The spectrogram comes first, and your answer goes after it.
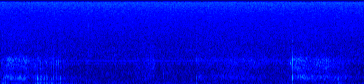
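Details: Sleeping bloodhound snoring: low, rough, rattling breaths, one at the start, a faint one near three seconds and another around six seconds, over a steady background hiss.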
